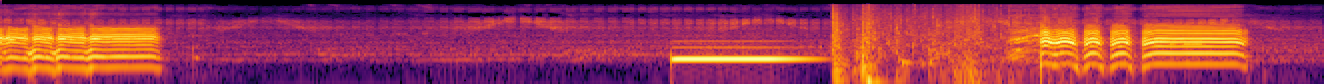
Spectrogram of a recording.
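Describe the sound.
Splash of someone falling into a pond: a sudden loud burst of water right after a held high tone, with high, voice-like calls before and after.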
